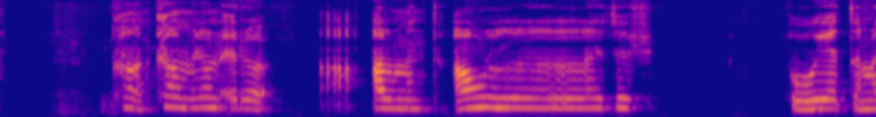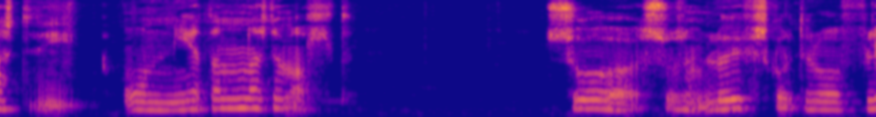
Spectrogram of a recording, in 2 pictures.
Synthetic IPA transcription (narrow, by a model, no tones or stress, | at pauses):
kʰakʰaːmɪnɔnɛ̰ɾʏ | almɛn̥t̪aːwlajðʏɾ̥ | ɔɣɛːt̪anːast̪ʏḭɔɣnjɛːt̪anːast̪ʏma̰l̥t̪ | svɔsvɔ̰sɛmlœːɥfskɔɾt̪ɪɾɔfl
